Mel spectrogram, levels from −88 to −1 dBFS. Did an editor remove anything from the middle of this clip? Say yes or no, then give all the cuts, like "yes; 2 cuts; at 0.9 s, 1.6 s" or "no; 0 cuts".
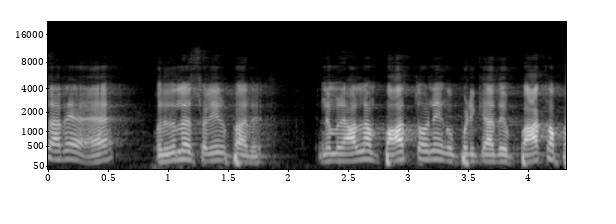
no; 0 cuts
